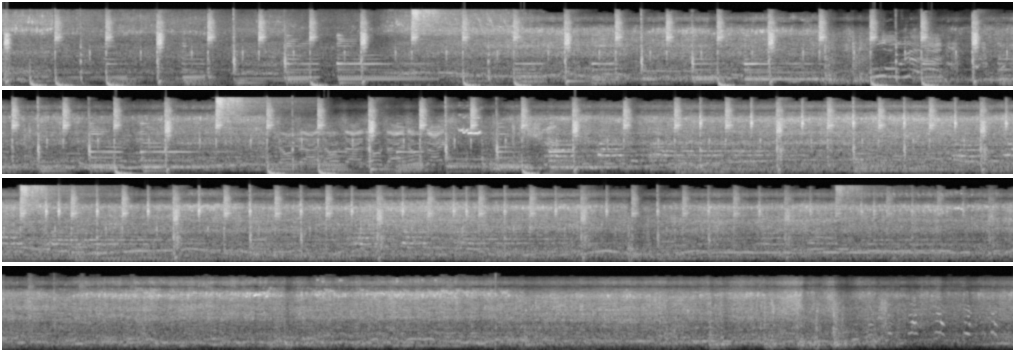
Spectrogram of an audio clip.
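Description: Music with a thumping beat over electric drift karts, Crazy Carts, whirring and sliding on their small hard wheels across a concrete floor. The beat drops out about halfway, leaving the karts' rolling and skidding with voices.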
